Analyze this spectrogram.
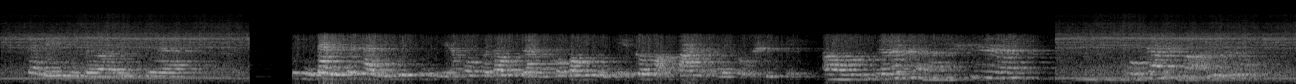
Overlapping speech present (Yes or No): No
